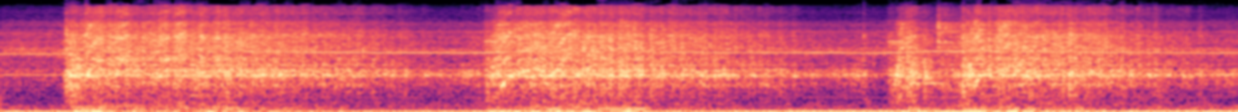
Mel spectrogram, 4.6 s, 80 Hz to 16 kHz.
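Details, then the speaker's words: Hobbywing MAX 6 ESC crammed into a Traxxas 4-Tec 2.0: steady low hum with harsh bursts of high, hissing motor noise cutting in and out unevenly, so the motor stutters under throttle; owner hopes the motor isn't the cause. "Cram this thing in here, and all of a sudden the ESC starts to freak out."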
